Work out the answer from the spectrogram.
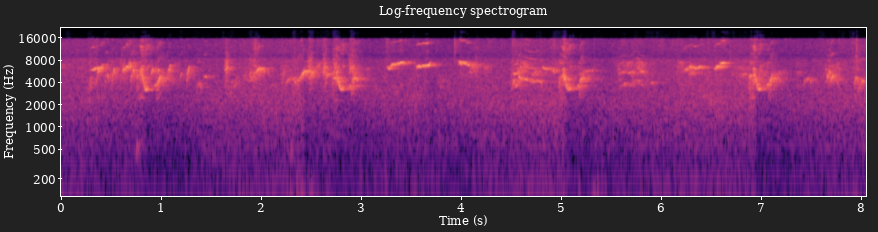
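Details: Ninja sunbird giving busy, high-pitched twittering bursts separated by short pauses, notes sharp and buzzy, over a steady background hiss like rain.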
